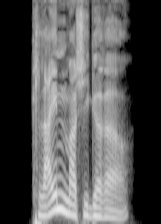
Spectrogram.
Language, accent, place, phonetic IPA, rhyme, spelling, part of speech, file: German, Germany, Berlin, [ˈklaɪ̯nˌmaʃɪɡəʁɐ], -aɪ̯nmaʃɪɡəʁɐ, kleinmaschigerer, adjective, De-kleinmaschigerer.ogg
- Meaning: inflection of kleinmaschig: 1. strong/mixed nominative masculine singular comparative degree 2. strong genitive/dative feminine singular comparative degree 3. strong genitive plural comparative degree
